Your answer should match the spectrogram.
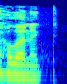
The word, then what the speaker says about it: Hellenic: Say the Hellenic. – Yeah. – Am I pronouncing that correctly? – You are. – Because it's like Helena, right? – Yep.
